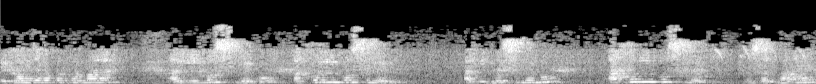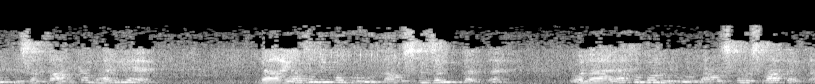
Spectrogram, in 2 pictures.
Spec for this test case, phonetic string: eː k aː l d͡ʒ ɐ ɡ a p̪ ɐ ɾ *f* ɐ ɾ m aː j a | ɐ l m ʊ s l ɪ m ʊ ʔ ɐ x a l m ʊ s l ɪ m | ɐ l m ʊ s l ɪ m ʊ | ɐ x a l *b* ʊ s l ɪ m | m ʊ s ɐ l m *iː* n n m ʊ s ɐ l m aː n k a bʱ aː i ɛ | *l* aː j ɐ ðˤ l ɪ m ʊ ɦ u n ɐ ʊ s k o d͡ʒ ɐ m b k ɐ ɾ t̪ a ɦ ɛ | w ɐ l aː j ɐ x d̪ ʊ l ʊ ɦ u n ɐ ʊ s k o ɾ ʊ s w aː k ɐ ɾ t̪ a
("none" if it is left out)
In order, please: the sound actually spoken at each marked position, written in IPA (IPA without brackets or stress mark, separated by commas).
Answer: f, m, aː, l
